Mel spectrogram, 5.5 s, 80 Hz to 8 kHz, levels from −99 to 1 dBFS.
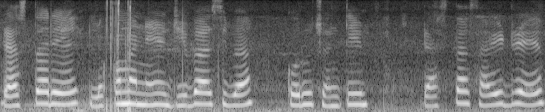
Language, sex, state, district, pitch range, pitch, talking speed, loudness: Odia, female, Odisha, Malkangiri, 265-305 Hz, 285 Hz, 100 wpm, -17 LUFS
